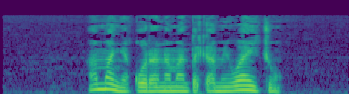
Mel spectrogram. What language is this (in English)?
Puno Quechua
